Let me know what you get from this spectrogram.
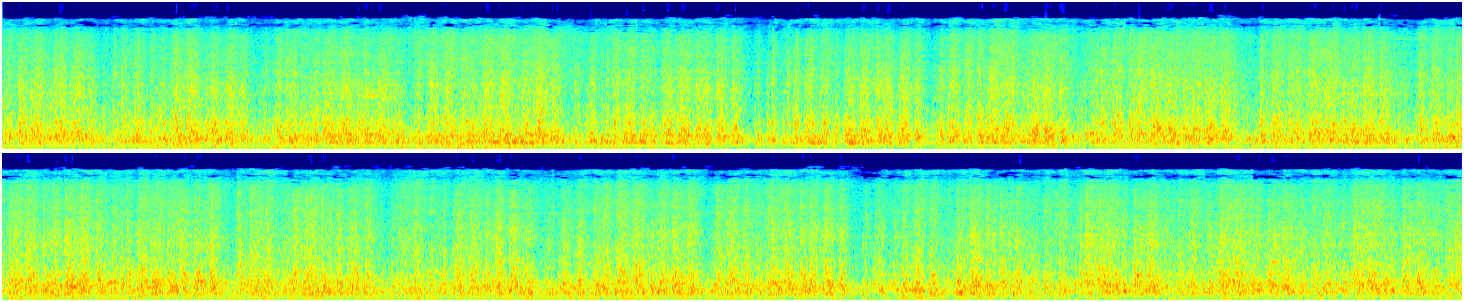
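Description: Freight cars of a mixed freight train rolling past close by: a steady, loud noise of steel wheels on the rails, with repeated faint clicks every second or so.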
